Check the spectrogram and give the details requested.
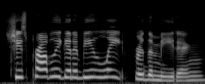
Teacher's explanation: the crucial information probably late meeting is carried clearly by those stressed words. You instantly understand the main idea. · Probably late. Meeting. Those seem to be the key ones carrying the stress.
